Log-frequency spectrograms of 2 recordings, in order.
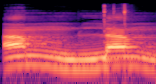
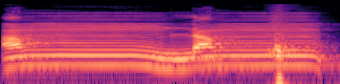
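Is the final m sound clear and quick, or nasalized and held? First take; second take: clear; nasalized. First: The m sound is clear, quick, and unnasalized. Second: The m sound is nasalized and held longer. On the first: The speaker calls it right. "मीम साकिन की आवाज़ को जाहिर करके बग़ैर गुन्ना के जल्द पढ़ेंगे" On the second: The speaker calls it wrong. "ऐसे नहीं पढ़ेंगे"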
